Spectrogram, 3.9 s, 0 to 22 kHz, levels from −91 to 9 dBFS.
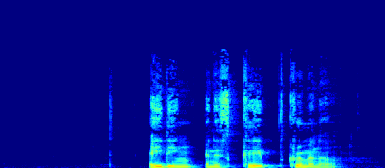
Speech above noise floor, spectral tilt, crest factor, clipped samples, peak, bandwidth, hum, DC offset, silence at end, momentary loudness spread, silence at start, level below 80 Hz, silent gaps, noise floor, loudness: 53 dB; -6 dB/octave; 20 dB; under 0.1%; -12 dBFS; 15 kHz; none; under 0.1%; 0.5 s; 13 LU; 1.5 s; -66 dBFS; none; -82 dBFS; -30 LUFS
